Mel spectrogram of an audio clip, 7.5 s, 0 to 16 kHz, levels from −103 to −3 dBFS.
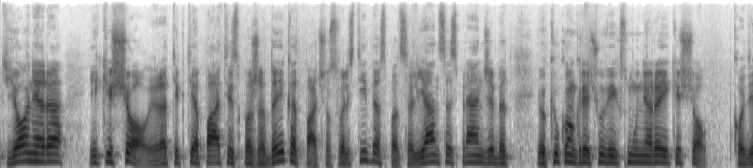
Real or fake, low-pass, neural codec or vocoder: real; 14.4 kHz; none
